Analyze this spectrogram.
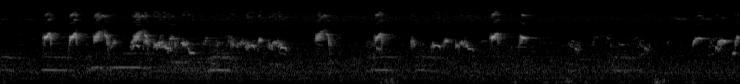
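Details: Decoy red-whiskered bulbul singing for trapping on 9 October 2017: loud, bright whistled phrases of several quick notes, repeated rapidly in bursts, with a few quieter gaps between them.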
